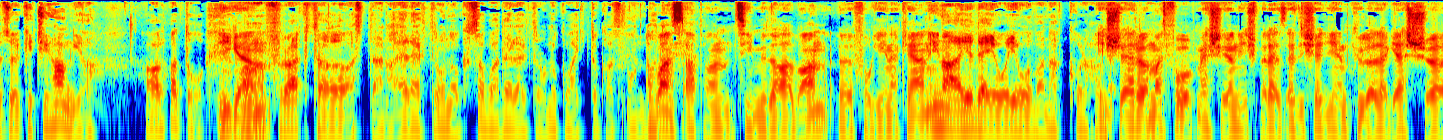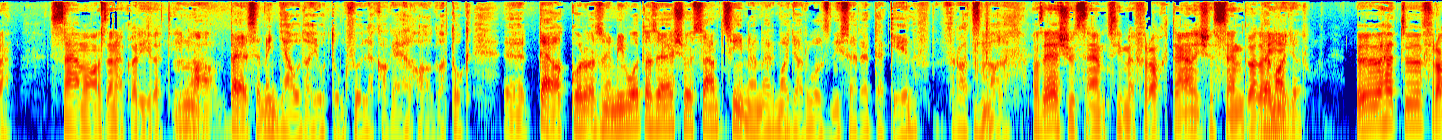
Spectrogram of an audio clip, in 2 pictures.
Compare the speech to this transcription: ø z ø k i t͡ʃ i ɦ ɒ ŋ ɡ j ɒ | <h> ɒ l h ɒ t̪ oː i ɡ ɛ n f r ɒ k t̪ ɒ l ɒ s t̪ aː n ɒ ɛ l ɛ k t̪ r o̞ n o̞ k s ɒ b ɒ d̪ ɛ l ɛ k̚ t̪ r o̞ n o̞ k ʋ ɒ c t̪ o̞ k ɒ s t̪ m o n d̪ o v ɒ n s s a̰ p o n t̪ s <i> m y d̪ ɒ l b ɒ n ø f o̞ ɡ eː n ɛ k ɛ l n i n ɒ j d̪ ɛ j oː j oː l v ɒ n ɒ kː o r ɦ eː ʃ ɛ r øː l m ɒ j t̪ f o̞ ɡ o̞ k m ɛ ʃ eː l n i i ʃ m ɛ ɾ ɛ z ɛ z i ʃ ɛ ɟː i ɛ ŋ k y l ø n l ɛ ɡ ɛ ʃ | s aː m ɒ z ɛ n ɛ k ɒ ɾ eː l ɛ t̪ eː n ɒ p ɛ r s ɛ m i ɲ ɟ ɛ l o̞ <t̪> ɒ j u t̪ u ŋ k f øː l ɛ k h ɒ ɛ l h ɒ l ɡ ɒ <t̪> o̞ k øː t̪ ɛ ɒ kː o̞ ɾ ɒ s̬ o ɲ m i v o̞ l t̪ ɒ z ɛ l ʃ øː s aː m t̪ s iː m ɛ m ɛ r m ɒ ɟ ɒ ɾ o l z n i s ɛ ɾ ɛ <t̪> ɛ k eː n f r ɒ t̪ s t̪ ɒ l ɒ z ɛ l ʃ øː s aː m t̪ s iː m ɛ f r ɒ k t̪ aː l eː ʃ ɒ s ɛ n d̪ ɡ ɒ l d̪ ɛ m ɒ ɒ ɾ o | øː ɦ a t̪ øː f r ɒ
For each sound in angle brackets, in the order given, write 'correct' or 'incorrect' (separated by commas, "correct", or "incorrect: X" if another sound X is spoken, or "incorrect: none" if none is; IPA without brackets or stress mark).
correct, incorrect: iː, incorrect: d̪, correct, correct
